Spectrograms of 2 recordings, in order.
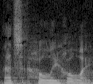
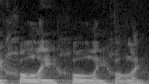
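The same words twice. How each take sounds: First: Holy said twice, the second softer and falling; doubled holy, trailing off softer. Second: Three falling holys, each softer, the last much softer; holy tripled, fading to near silence; holy three times. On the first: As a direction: repeat holy, letting the second fade. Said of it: "compare it to something else, it's holier". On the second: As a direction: say holy thrice and let it die away. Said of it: "elevate it to the third degree". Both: Shown as a demonstration.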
